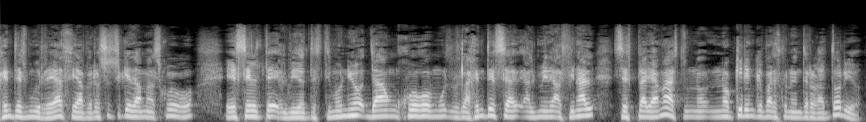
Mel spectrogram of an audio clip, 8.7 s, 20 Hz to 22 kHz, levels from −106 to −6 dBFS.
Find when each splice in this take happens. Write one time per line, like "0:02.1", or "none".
0:02.8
